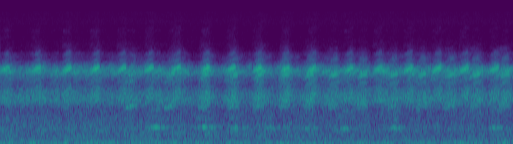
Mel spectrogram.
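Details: Summer-night frog chorus with fast, rhythmic croaking pulses about three per second, several callers overlapping, plus a faint lower clucking note recurring now and then beneath the main chorus.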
